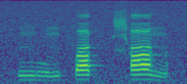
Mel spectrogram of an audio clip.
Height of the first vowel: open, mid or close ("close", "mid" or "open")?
close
